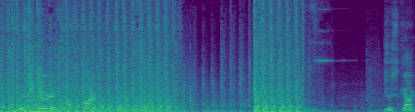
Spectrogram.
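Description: Rapid gunfire rattles loudly in a video game.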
